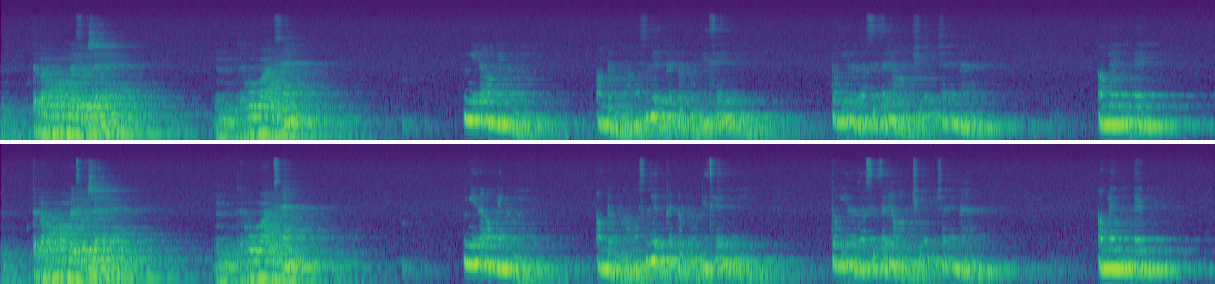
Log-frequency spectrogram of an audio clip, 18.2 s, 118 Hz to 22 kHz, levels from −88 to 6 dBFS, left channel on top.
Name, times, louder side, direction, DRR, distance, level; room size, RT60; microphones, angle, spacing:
voice 1, 0.5-1.9 3.2-4.4, equal, 30° right, -2 dB, 5.7 m, -21 dB
voice 2, 1.3-1.7 4.2-4.6 6.9-7.9 8.9-11.3 12.5-14.7 16.5-17.2, right 1 dB, 70° right, 0 dB, 3.8 m, -22 dB
22.0 x 20.0 x 9.5 m, 2.2 s
head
